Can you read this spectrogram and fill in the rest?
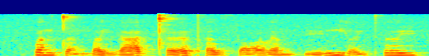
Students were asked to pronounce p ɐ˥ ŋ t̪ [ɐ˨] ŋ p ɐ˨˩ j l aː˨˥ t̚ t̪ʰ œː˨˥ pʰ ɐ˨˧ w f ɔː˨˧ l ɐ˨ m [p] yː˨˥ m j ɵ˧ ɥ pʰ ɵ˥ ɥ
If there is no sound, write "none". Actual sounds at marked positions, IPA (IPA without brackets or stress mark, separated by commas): ɐ˨˧, p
